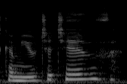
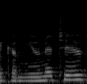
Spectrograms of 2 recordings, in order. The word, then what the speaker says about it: commutative: know that multiplication is commutative commutative is how it's spelled there's no n in there most people say communitive it's not an n so i can multiply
